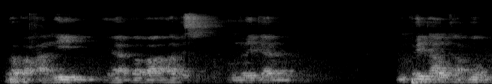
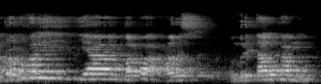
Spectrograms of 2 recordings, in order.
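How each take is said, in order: First: It is said in a low, soft voice. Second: It is said in an ordinary voice.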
